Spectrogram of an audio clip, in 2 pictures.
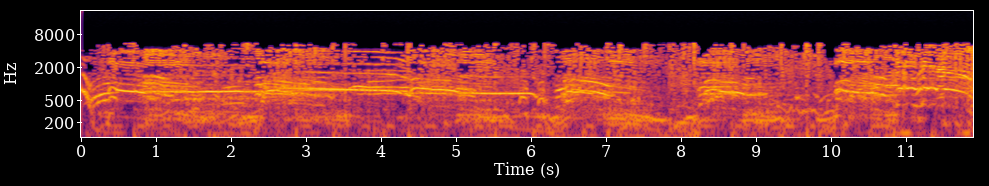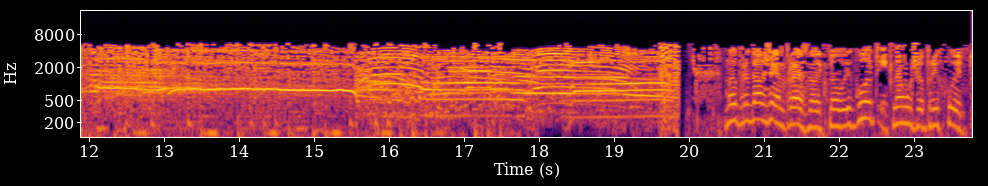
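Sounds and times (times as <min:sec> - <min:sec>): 
sustained overlapping cheers and whoops: 0:00.0 - 0:07.3, 0:08.2 - 0:09.3, 0:10.0 - 0:19.9
crowd of many voices shouting hooray at New Year: 0:00.0 - 0:07.4, 0:08.2 - 0:09.3, 0:10.0 - 0:19.8
speech: 0:20.6 - 0:23.7.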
